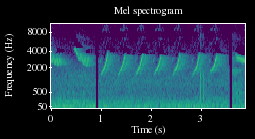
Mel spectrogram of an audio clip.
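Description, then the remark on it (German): A bird sings, repeating a series of bright, rising whistled notes in a steady rhythm over a low background rumble, growing louder, with no voices present. “Ich weiß gar nicht, was für ein Vogel ist.”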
